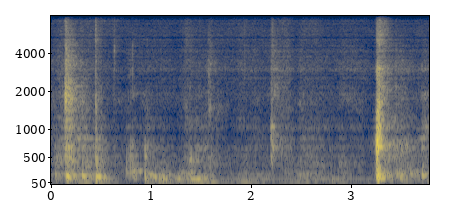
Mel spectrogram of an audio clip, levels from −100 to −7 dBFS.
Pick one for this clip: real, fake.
fake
